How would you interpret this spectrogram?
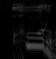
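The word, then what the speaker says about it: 圣: 마음심 옆에 힘써 바깔 골, 골자가 중국어로는 쿠로 발음된다죠.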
